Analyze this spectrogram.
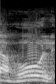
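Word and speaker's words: whole: फॉर द होल villagers, for यानी के लिए, द होल, इसे होल पढ़ेंगे, डब्ल्यू यहाँ पे साइलेंट होता है, केवल होल पढ़ेंगे, होल विलेजर्स, होल यानी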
